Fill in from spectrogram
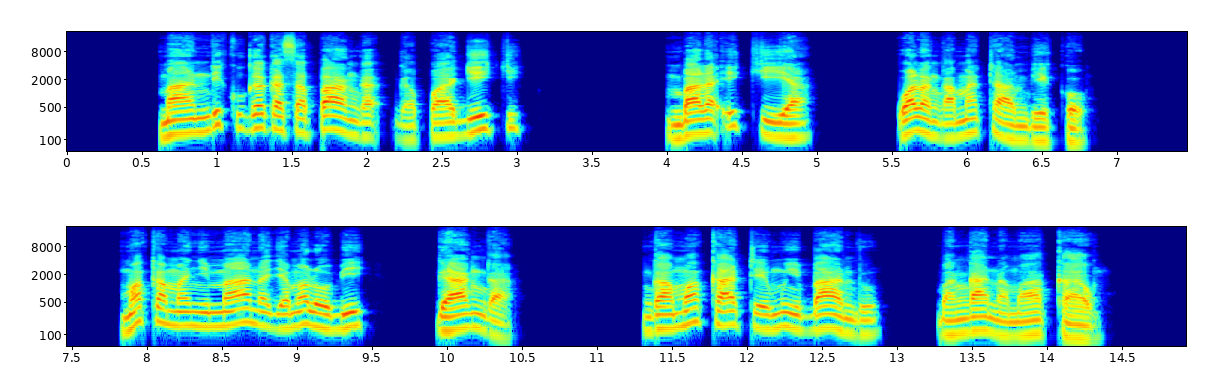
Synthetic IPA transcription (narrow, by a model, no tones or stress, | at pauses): maːndikuɡakasapaŋɡaɡapwaɡiki | mbalaʔikija | wʔalaŋɡamatambikɔ | mwakamaɲimaːnaɟamalɔbi | ɡaŋɡa̰ | ŋɡamwakatɛmwibandu | baŋɡanamaːka̰ṵ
